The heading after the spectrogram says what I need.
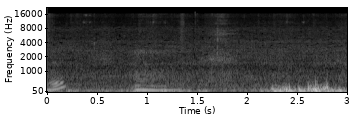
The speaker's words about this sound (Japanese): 右手にタブレットを2台持ちながらはい暑いところ歩いております午後何時ですか今もう12時過ぎましたよね、えー、風の音します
